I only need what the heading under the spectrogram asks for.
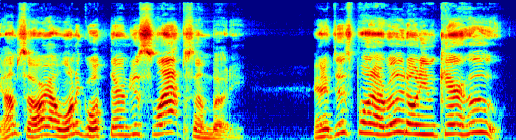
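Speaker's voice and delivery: fed-up vlogger venting, voice rising angrily; real anger. Real, not acted. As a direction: let the anger spill over, voice climbing. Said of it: "I'm just so angry over it".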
